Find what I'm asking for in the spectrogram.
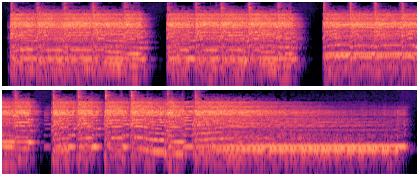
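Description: Loud, heavily distorted electric guitar plays sustained chords and notes in bursts of a solo, with brief silent breaks, ending on a long ringing held note.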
